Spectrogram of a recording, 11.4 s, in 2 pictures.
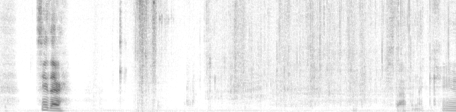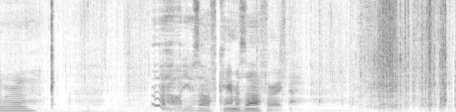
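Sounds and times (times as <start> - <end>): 
speech: 0.5 - 0.9, 5.0 - 6.2, 7.7 - 9.5
snack bag crinkling open: 2.5 - 5.2, 9.5 - 11.3.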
